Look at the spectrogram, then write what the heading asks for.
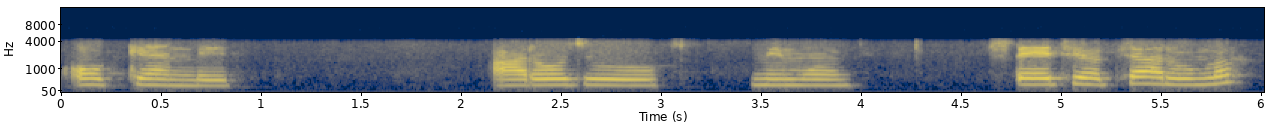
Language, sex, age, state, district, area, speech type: Telugu, female, 18-30, Telangana, Bhadradri Kothagudem, rural, conversation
